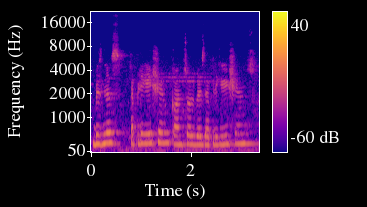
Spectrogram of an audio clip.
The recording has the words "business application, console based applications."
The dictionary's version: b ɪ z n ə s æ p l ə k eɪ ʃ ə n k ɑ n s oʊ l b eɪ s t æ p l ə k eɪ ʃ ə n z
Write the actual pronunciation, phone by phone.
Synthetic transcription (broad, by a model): b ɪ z n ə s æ p l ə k eɪ ʃ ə n k ɑ n s oʊ l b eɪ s æ p l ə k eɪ ʃ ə n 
